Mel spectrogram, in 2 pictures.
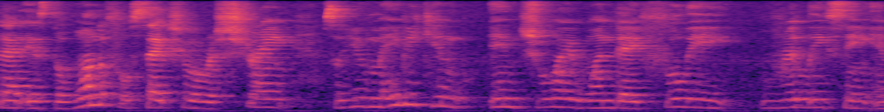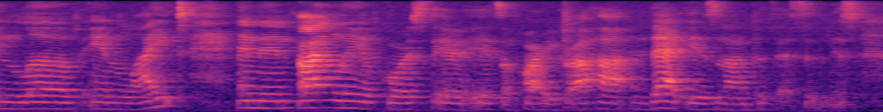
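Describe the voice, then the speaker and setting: Over noticeable background noise and audible room echo, a woman speaks in an animated tone at a fairly slow pace with ordinary pitch variation. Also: medium pitch for a woman. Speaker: yoga teacher. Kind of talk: casual explanatory talk.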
